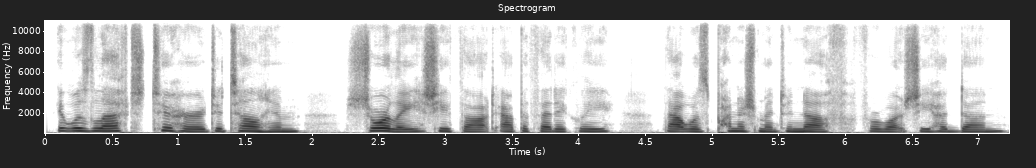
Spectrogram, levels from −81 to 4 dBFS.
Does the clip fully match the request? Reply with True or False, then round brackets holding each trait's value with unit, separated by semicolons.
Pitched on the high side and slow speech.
False (215 Hz; 175 wpm)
